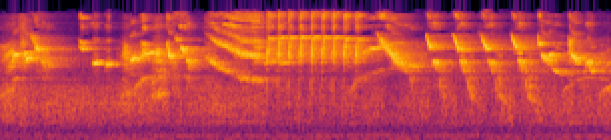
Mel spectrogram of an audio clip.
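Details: Goldfinch mule, a hybrid of goldfinch and Lizard canary, singing actively: rapid varied twittering with sweeping whistled slurs, buzzy trills and sharp high chirps in a continuous flowing phrase, with a faint low hum in the background.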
